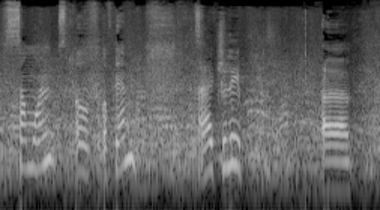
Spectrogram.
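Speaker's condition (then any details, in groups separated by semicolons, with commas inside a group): No condition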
